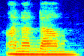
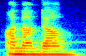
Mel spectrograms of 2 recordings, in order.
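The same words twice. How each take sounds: No difference in how they are said.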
